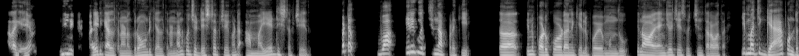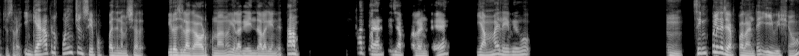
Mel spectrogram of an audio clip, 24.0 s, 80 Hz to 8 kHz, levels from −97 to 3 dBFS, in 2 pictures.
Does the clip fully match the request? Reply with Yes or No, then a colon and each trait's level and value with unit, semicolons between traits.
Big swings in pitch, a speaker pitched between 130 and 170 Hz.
Yes: wide, 6.4 semitones; medium, 140 Hz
